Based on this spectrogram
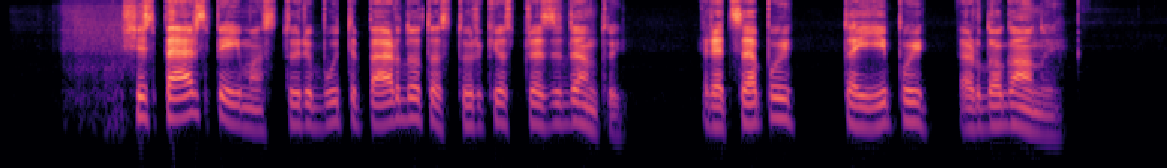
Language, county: Lithuanian, Vilnius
